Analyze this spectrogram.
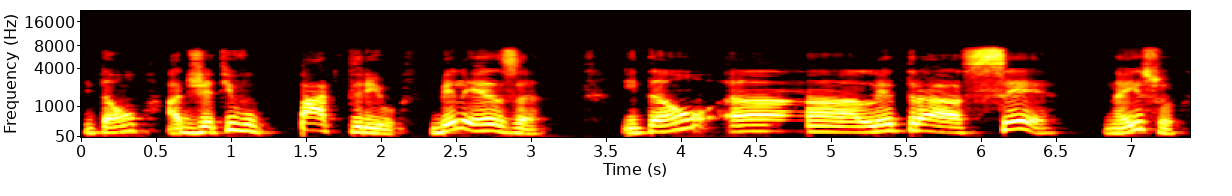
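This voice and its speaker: Lively teacher man, dull lo-fi sound. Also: a little high, slow pace. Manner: lively, explanatory, addresses students as "pessoal". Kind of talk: online exam-prep lesson.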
